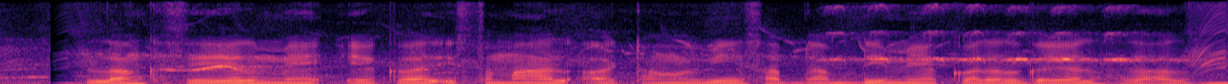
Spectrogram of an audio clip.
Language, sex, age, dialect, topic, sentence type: Bhojpuri, male, 18-24, Western, agriculture, statement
